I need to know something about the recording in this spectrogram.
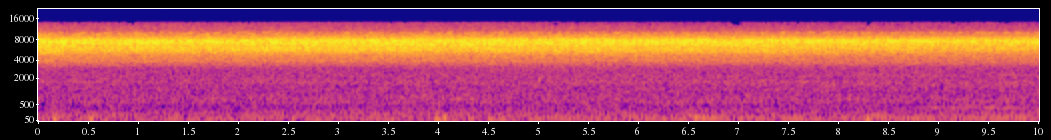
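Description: A steady, high-pitched chorus of insects, unbroken throughout.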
